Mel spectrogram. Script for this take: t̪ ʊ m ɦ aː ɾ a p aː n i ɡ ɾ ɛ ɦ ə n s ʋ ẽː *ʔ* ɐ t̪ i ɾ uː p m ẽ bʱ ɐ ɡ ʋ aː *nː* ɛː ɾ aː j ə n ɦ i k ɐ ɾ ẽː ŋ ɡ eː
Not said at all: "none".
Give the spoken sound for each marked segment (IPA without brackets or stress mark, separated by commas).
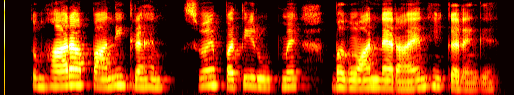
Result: p, nː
